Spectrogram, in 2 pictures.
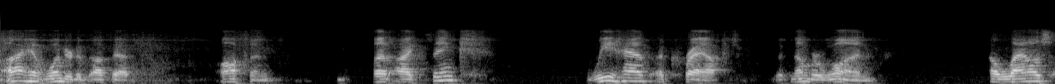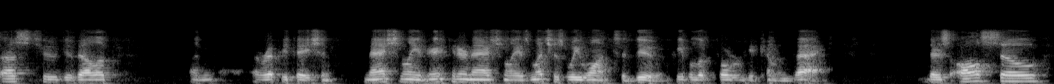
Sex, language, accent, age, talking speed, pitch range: male, English, American, 50-69, 115 wpm, 105-125 Hz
